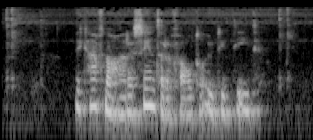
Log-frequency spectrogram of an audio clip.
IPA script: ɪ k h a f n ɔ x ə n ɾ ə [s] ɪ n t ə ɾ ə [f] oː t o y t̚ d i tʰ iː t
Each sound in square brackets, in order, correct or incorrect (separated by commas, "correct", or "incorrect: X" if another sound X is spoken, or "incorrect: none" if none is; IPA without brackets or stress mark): correct, correct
